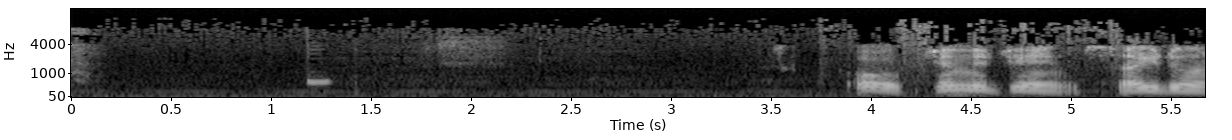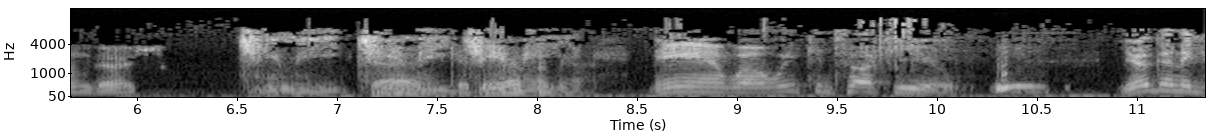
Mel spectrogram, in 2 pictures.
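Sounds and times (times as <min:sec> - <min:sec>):
low steady telephone line hum: 0:00.0 - 0:11.3
short telephone tone beep: 0:01.2 - 0:01.4
speech: 0:03.9 - 0:11.3.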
